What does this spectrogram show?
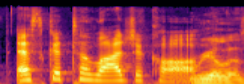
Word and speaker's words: eschatological: Eschatological.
